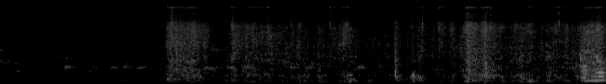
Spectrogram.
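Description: Plastic mailer bag rustling and crinkling as it is handled, in uneven bursts starting about two seconds in after a quiet start.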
